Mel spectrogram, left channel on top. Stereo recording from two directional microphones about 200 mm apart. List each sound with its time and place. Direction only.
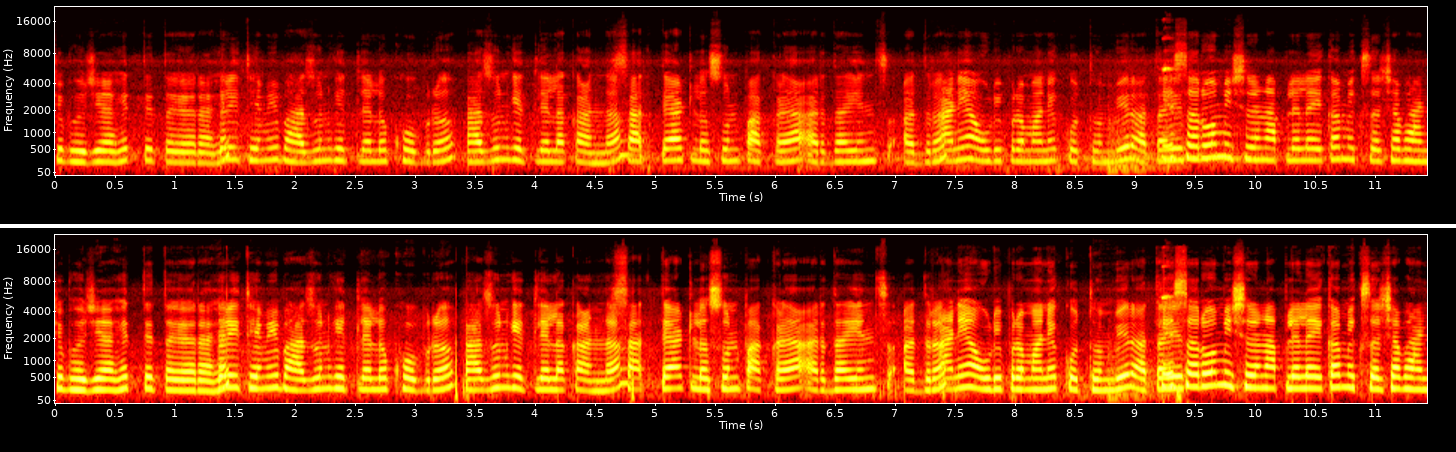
0.0 s speech: 20° right (ahead or behind); by 4.7 s centre (ahead or behind)
4.7 s speech: 10° right (ahead or behind)
7.3 s speech: 20° right (ahead or behind)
